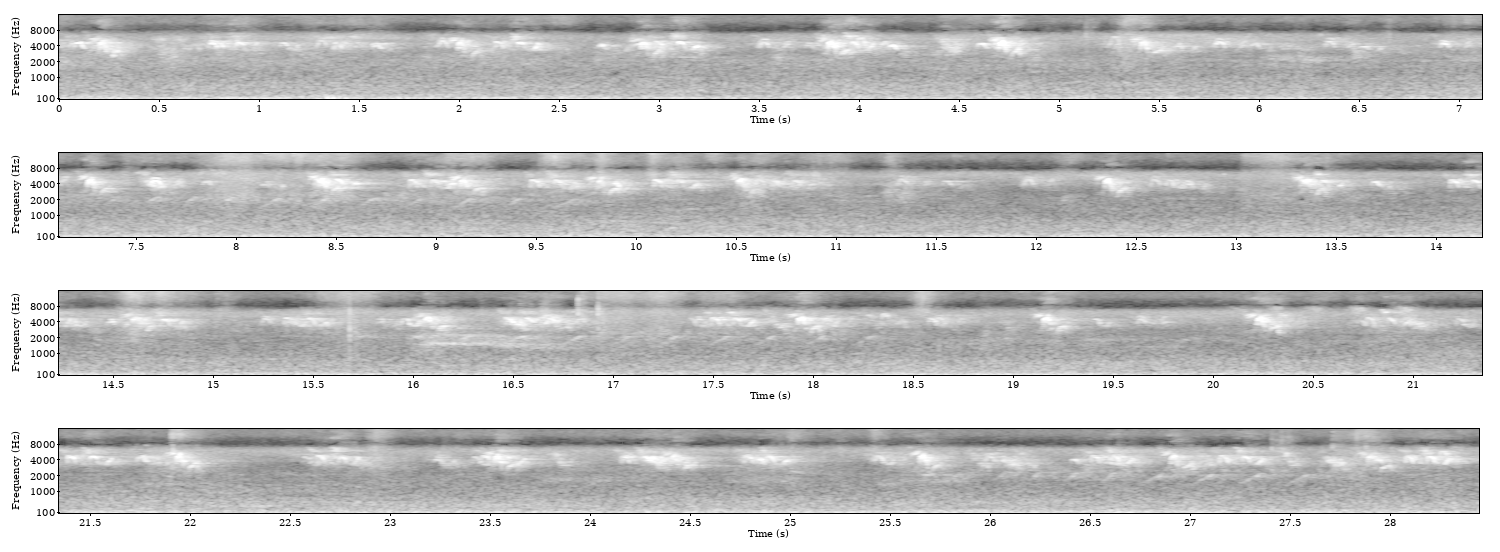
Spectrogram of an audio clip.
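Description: Small birds chirping in quick, repeated short notes over a steady low background hum.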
